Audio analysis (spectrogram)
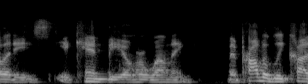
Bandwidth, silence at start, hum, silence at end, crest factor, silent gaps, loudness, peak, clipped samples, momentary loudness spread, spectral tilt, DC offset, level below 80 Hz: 9 kHz; 0 s; none; 0 s; 14 dB; none; -29 LUFS; -14 dBFS; under 0.1%; 10 LU; -5.5 dB/octave; under 0.1%; -66 dBFS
